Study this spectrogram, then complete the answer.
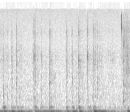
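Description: Steady typing on a computer keyboard while a web page layout is coded, a run of quick, close key clicks with no voices.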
